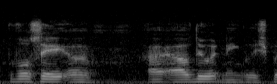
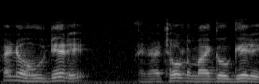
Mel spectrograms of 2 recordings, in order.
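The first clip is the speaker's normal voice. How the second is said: ordinary delivery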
